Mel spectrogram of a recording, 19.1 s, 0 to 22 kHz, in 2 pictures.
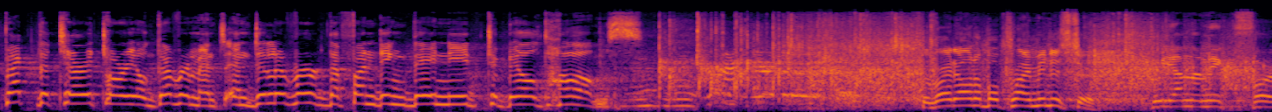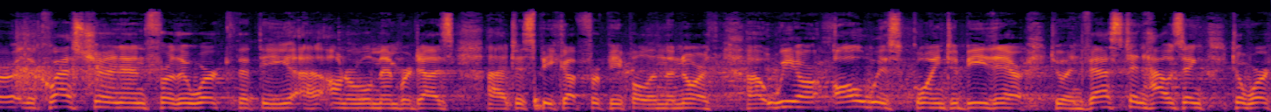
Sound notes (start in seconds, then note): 7.8 some Applause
